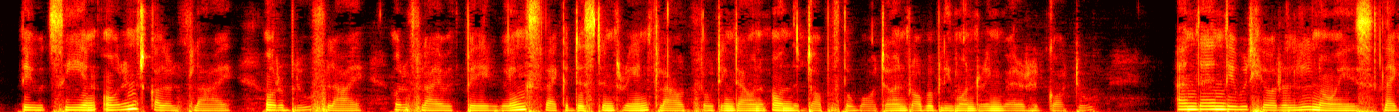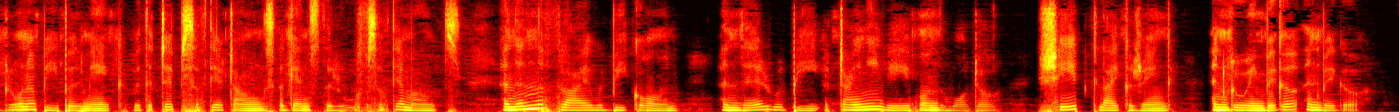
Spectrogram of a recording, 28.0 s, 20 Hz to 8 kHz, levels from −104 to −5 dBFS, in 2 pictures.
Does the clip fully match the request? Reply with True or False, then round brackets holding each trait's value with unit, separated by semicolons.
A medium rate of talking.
True (190 wpm)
